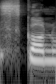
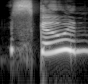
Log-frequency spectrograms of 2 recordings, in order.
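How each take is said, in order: First: The vowel rhymes with 'gone'. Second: The vowel rhymes with 'own'. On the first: The scone has already been eaten. "scone once you've eaten it" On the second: The scone has not been eaten yet. "scone before you eat it"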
